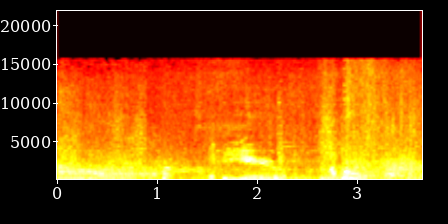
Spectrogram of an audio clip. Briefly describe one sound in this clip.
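A monster lets out a wavering shriek.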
